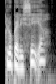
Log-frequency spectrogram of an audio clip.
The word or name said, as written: globalisere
